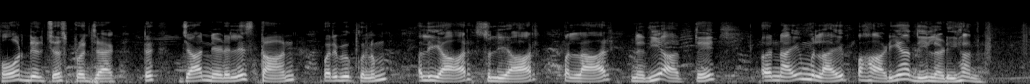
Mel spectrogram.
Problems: constant background noise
